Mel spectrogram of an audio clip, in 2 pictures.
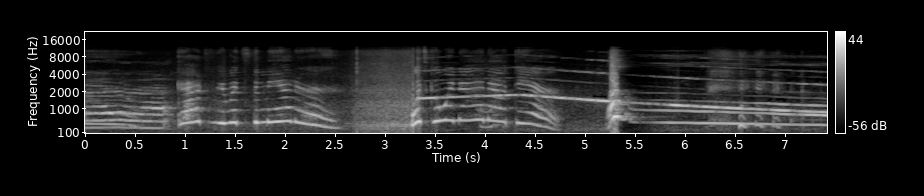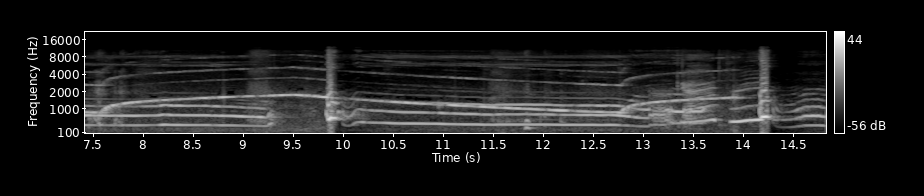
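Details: Miniature Schnauzer Godfrey howling in response to a recorded siren played indoors; long wavering harmonic howls, rising then sliding down, repeated several times, overlapping the siren's steady wail, with sharp clicks and brief human voice.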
